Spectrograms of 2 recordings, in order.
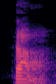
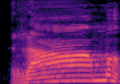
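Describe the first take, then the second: First: "Ram" as one short quick syllable; clipped, no impact. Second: "Ram" with Ra held long, then short "ma"; long, with impact. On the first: Teacher showing it makes no impact, "Ram" cut short. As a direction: throw out "Ram" short, vowel not held. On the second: Teacher showing the correct form makes impact, Ra drawn out. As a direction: stretch the vowel of "Ram" firmly. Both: Shown as a demonstration. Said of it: "Did it make an impact?".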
